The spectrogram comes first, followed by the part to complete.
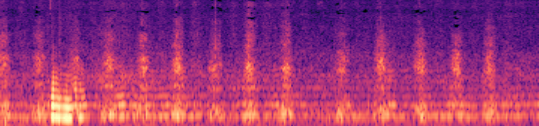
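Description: Honeybees buzzing around a hive in a steady hum, with a bee's pitch bending as it flies close past about half a second in. A series of light clicks runs through the hum.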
